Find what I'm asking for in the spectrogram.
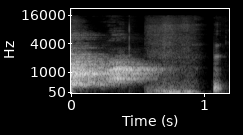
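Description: A large dog lets out a deep, drawn-out bark, followed by a couple of short, lower huffs as it trails off.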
